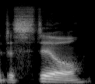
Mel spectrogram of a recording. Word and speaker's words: Destihl: Now, I've always wondered this because the Destihl, Destihl, is pronounced the same as the Dutch word distill, but it's instead of where the H is, it's a J.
